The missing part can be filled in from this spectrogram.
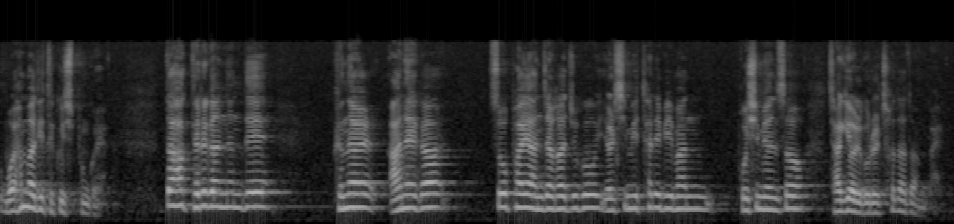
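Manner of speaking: ordinary talk, nothing marked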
